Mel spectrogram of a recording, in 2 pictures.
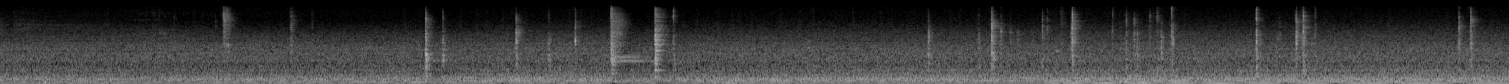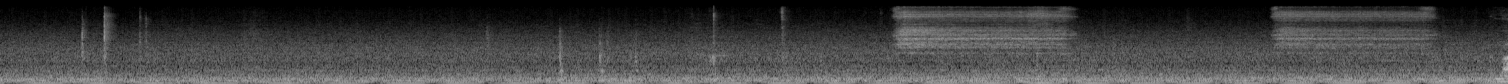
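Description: Scattered clicks of hand tools on metal under the hood, then two hisses of compressed air, each about two seconds long, near the end: air being fed into the cooling system through a pressure tester at the coolant reservoir to check the repaired hose clamp for leaks. A steady low hum with a pulsing beat runs underneath.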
